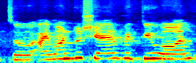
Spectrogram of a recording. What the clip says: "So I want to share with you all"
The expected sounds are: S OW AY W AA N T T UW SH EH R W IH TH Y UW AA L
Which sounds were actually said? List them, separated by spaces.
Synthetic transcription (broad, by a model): S OW AY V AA N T T UW SH EH R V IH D Y UW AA L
